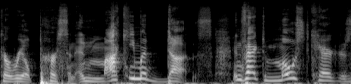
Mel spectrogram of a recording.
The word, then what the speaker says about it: Makima: Makima. Okay, that's how it's spelled in there.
